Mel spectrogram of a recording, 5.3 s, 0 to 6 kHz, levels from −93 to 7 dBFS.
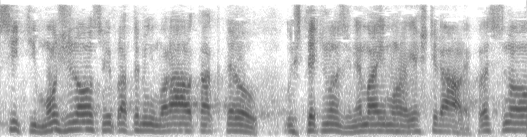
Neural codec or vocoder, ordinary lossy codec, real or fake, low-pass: codec, 16 kHz, 4 kbps, FreqCodec, smaller model; MP3, 32 kbps; fake; 5.4 kHz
